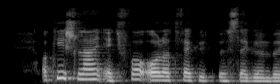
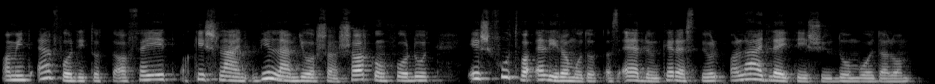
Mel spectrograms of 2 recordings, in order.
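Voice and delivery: plain reading voice

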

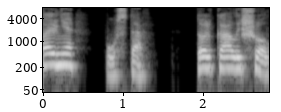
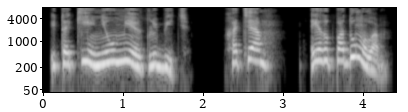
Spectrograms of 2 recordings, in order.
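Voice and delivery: higher, scornful; bitter mockery; 6 semitones higher than usual. A narrator's reading. Liv mocks Vincent and the narrator with scorn. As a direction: sneer at both of them.

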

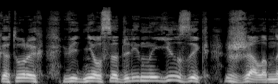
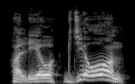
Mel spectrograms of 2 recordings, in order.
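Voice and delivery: slow, emphatic cried question; shouted question; 3 dB louder, slower than usual. A narrator's reading. Hero asks after another friend, slow emphatic shout. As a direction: demand it with drawn-out urgency. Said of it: "прокричал я".

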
